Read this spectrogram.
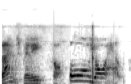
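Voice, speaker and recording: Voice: medium pitch, very animated, takes it slowly, highs cut off, a little hiss or hum. A reader voicing an older, jolly delivery man in a children's storybook, chatty and earnest. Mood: warm, thankful.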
